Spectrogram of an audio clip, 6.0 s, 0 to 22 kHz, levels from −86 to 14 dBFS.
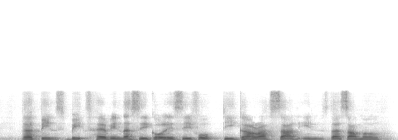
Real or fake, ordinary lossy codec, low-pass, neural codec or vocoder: fake; none; none; codec, 16 kHz, about 1 kbps, DyCAST, with the encoder's durations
